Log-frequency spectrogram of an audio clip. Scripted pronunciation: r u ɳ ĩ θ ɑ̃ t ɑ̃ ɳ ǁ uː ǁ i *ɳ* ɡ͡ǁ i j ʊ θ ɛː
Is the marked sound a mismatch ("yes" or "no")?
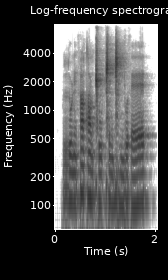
no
